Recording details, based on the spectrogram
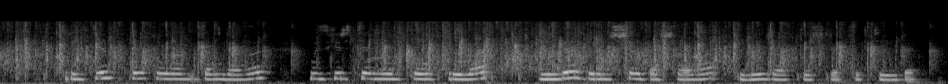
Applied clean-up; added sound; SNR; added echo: none; Applause / Cheering / Clapping; 8 dB; reverberation time 0.4 s.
